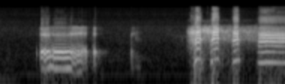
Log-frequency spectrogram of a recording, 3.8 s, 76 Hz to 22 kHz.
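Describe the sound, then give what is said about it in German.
A 7-year-old girl from Upper Austria imitates a witch's cackle on the radio: a drawn-out, high-pitched shriek, a short pause, then a burst of rapid, squealing laugh pulses, loud. “Du, und jetzt hätte ich noch gerne, dass du wie eine Hexe lachst.”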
